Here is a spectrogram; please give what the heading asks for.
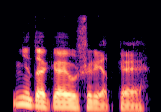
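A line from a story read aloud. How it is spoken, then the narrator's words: Calm reply. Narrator (Russian): спокойно ответил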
